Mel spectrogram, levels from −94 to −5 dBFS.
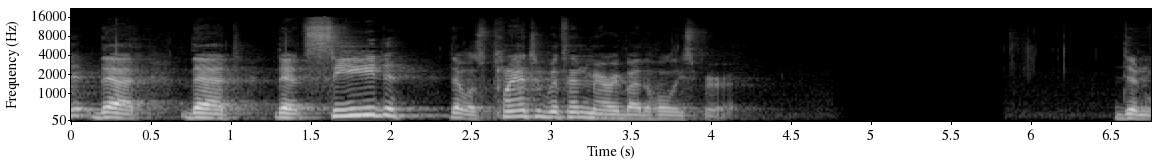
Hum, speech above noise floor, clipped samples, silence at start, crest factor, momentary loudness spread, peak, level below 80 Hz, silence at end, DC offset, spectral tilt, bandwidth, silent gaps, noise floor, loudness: none; 44 dB; under 0.1%; 0 s; 20 dB; 12 LU; -12 dBFS; -86 dBFS; 0 s; under 0.1%; -5.5 dB/octave; 16 kHz; 4.95-5.84 s; -74 dBFS; -30 LUFS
